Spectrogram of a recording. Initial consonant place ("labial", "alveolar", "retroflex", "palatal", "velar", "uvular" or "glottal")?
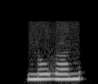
alveolar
